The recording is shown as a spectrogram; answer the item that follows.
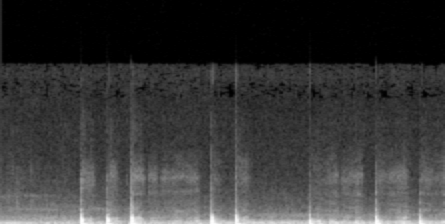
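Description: Stylus writing by hand on a tablet surface: a string of about seven sharp, unevenly spaced taps and strokes as a word is written.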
